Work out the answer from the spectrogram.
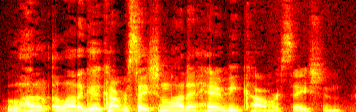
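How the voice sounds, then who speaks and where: A man's voice: medium pitch, sing-song, very fast. A young man co-hosting a podcast, chatting casually, swearing freely and goofing around with frequent laughter. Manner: profane, goofy, laughs often. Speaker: podcast co-host.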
